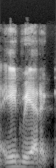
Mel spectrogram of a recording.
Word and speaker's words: Adriatic: Is it the Adriatic? – Yeah, Adriatic North Mission.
